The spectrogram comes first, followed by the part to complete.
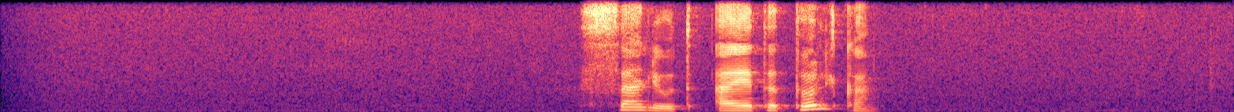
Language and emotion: Russian, positive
